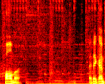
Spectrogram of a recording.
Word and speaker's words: Palme: Limitless says Palme is German, so I'd assume the name is based on the German word for palm tree, and it would be pronounced Palma.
